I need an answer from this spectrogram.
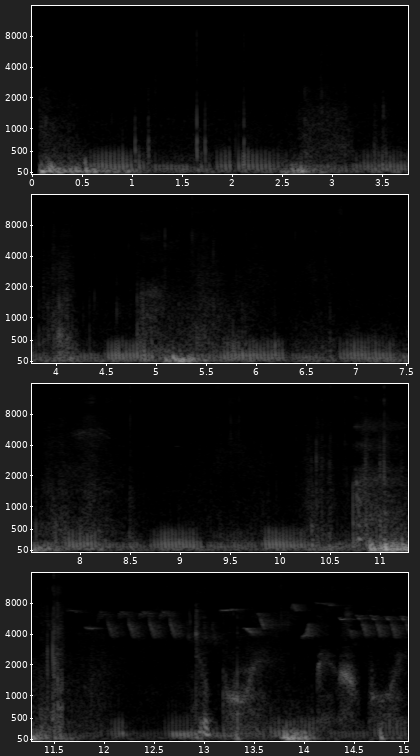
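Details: Young male tabby cat, two years old, purring while his owner fusses him: a deep, steady rumbling purr pulsing in waves about every second, with brief higher rustling and clicking noises near the end.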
